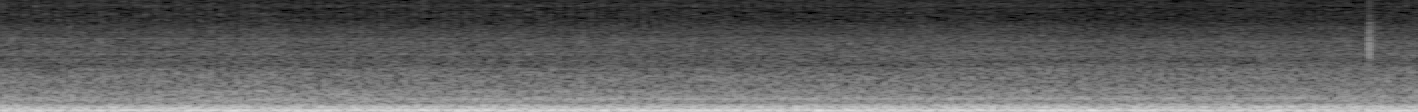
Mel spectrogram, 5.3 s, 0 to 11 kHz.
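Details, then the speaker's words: 1959 Cadillac DeVille 6.4 L V8 after new intelligent spark plugs and timing adjustment, floored on a mountain road up to about 65: deep steady roar, smooth and even, no misfire or knock; normal acceleration. "once we have a clear path we're gonna roll her all the way down to the floor and we'll let you hear what she sounds like"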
